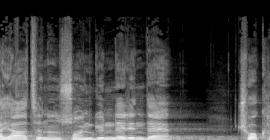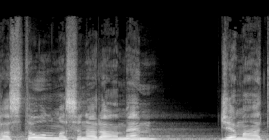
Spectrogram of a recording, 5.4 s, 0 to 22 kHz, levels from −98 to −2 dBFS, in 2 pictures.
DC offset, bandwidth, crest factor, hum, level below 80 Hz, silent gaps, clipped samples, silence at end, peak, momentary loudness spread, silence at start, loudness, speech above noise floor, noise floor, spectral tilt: under 0.1%; 18.5 kHz; 16 dB; none; -62 dBFS; none; under 0.1%; 0 s; 0 dBFS; 9 LU; 0 s; -16 LUFS; 25 dB; -40 dBFS; -5 dB/octave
